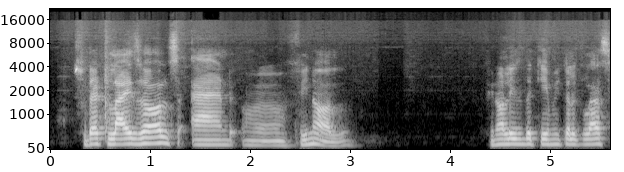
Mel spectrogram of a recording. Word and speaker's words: phenol: we are using the Phenol, or we can call it as phenyl also, because it is wrongly pronounced in our settings. It is actually a phenol, but we pronounce it as phenyl, isn't it?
